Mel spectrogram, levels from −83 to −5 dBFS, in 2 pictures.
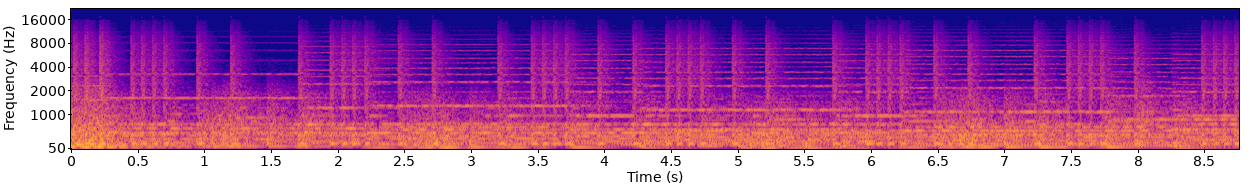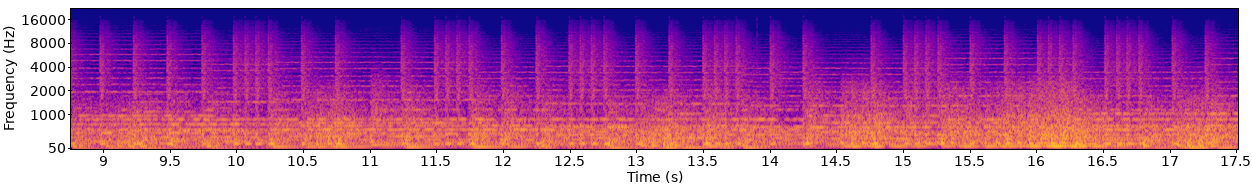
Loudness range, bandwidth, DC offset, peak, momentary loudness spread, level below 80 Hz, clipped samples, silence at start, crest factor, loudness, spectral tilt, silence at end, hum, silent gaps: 3 LU; 16.5 kHz; under 0.1%; -6 dBFS; 5 LU; -40 dBFS; under 0.1%; 0 s; 16 dB; -23 LUFS; -6 dB/octave; 0 s; none; none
